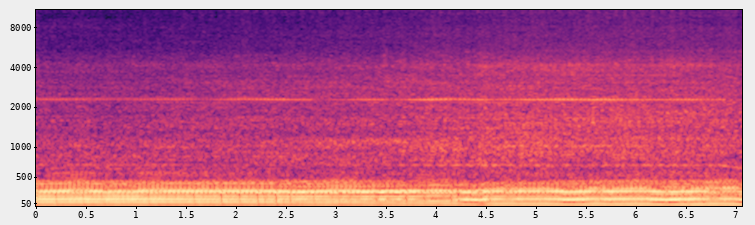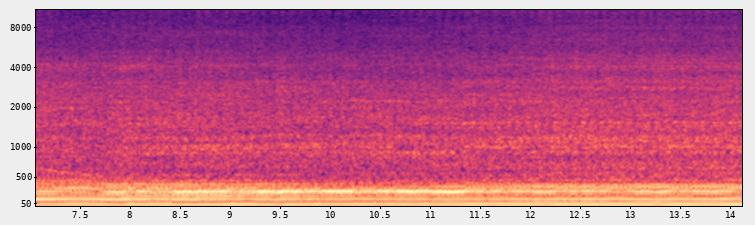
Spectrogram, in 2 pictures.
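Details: 2005 Yamaha R6 inline-four, about 19,000 miles, idling: pitch drifts and lumps unevenly partway through, a surging idle with occasional misfire-like lope, the owner's "Harley Davidson" V-twin-like effect.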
